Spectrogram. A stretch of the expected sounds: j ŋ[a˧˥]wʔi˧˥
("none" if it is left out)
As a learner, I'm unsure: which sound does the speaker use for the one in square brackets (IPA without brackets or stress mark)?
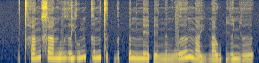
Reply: a˧˥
